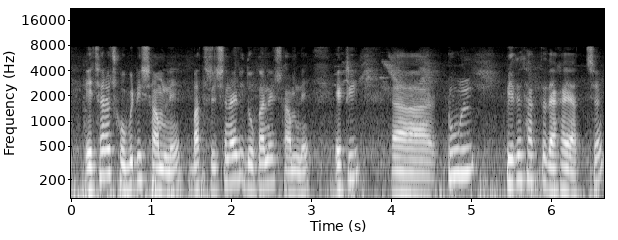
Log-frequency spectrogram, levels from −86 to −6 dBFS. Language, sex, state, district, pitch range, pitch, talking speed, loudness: Bengali, male, West Bengal, North 24 Parganas, 120-185 Hz, 150 Hz, 135 wpm, -18 LUFS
